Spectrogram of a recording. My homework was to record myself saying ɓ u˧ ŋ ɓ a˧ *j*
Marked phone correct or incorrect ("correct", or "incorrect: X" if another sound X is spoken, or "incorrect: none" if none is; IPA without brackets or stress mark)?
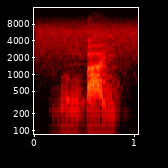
correct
